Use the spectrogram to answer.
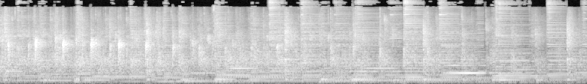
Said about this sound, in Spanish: Dale un aplauso al Cristo que vive y reina por los siglos de los siglos.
